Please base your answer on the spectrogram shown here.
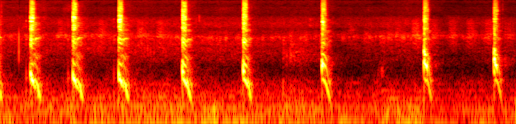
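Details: Watercock (keb-keb) calls played to lure birds for hunting: short, abrupt knocking notes that drop in pitch, about eight in five seconds at uneven spacing, with a faint steady high-pitched whine behind them.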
